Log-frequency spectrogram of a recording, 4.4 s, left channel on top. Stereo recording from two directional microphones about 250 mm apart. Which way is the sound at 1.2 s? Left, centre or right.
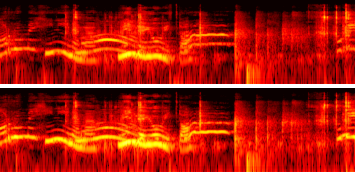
Left.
